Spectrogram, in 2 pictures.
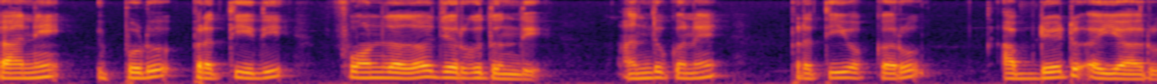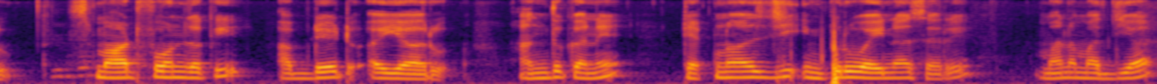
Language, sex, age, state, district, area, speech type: Telugu, male, 45-60, Andhra Pradesh, Eluru, rural, spontaneous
